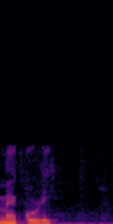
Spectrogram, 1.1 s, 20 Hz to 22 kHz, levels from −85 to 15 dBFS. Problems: none marked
